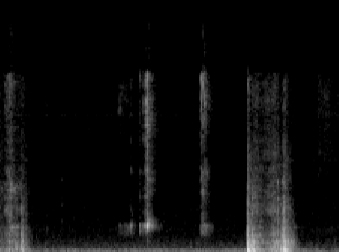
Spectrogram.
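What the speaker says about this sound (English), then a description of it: "And go ahead and cut the string." Scissors snip through crochet yarn string in a few quick, close clicks. A faint snip comes first, then a louder double cut near the end, against a quiet background.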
